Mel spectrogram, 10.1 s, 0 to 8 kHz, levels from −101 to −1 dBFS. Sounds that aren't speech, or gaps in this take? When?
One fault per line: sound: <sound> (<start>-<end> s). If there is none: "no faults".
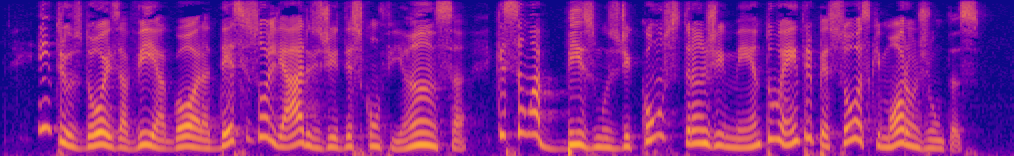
no faults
